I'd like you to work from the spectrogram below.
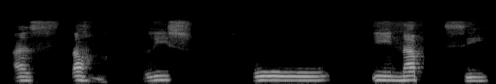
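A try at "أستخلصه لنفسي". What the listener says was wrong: Si-nya panjang. Astaghlishu linafsi.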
